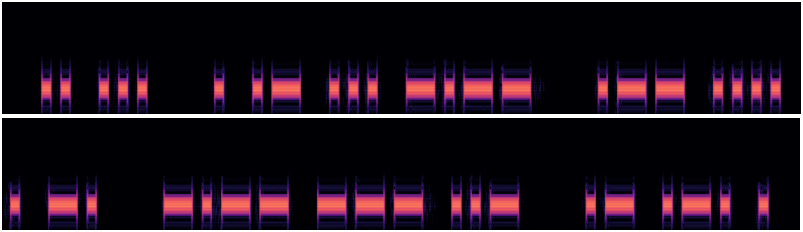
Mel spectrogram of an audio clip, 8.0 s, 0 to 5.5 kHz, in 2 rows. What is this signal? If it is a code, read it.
Morse code, heard as a keyed tone, about 25 wpm, 600 Hz. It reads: IS EASY WHEN YOU ARE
